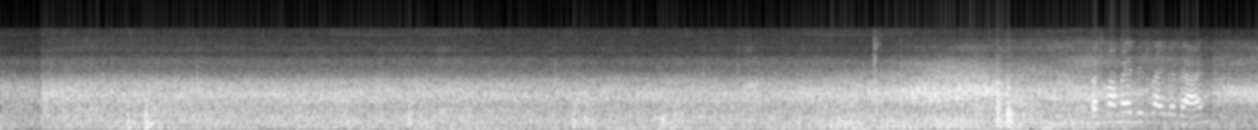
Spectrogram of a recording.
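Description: Wind rushes and buffets steadily outdoors while riding along.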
